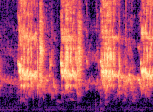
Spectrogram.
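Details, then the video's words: A budgerigar chick being hand-fed begs with four long, loud, buzzy rasping calls, each about half a second, in close succession. "Выкармливание птенца волнистика"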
